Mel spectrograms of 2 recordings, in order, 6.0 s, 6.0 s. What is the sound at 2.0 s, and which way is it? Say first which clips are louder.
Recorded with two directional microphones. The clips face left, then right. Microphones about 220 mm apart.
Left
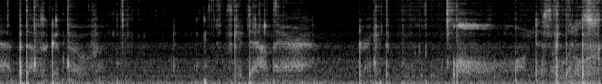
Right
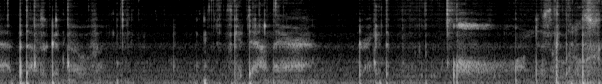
Whispering: right 2 dB; 20° right (ahead or behind).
